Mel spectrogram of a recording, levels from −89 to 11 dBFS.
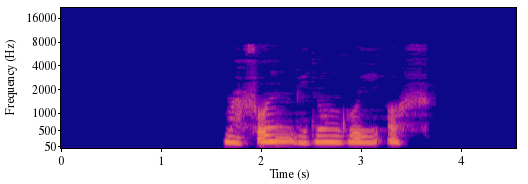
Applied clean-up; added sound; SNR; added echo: none; none; none; none.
